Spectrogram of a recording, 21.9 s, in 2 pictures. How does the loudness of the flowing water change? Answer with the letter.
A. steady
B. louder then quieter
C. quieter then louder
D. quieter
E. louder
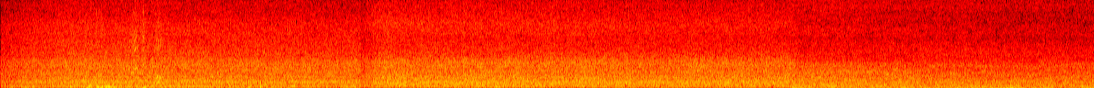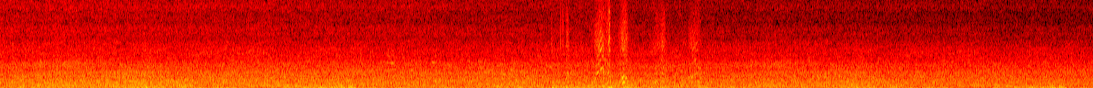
D.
